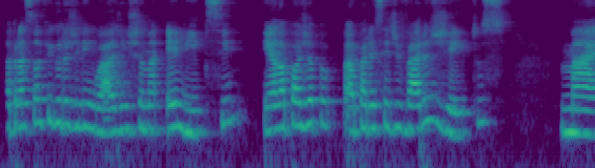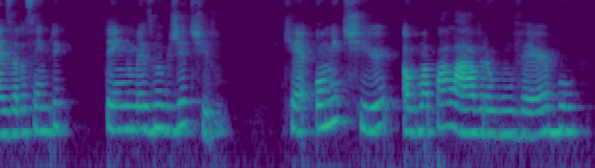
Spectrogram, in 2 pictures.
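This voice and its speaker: A woman with a Brazilian Portuguese accent, teaching a casual language lesson and patiently explaining with everyday examples. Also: fairly high pitch. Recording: roomy echo.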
